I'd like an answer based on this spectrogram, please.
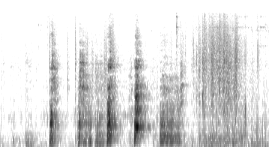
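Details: Pembroke Welsh Corgi confronting a bowling ball indoors: a run of five rough, forceful barks about half a second apart, the last trailing into a noisy scuffle.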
